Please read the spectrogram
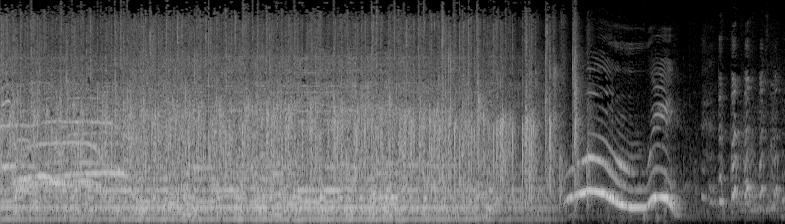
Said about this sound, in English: Let's hear it right now for Davey Johnson, guys. Give it up for Davey.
